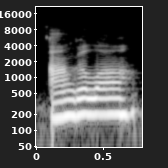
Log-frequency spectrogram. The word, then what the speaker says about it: Angela: a different pronunciation I how does how did they say her name in German angala I believe and she was the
